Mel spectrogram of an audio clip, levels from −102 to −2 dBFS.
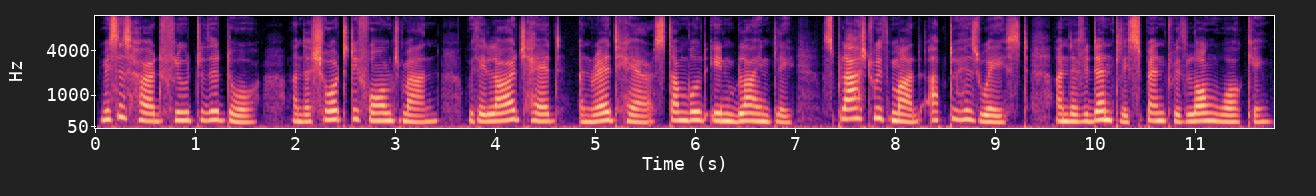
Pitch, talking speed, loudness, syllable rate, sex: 230 Hz, 175 wpm, -17 LUFS, 4.3 syllables/s, female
